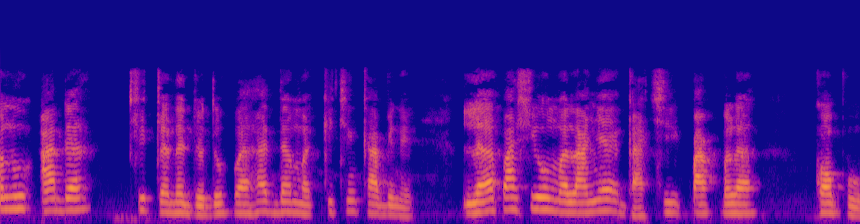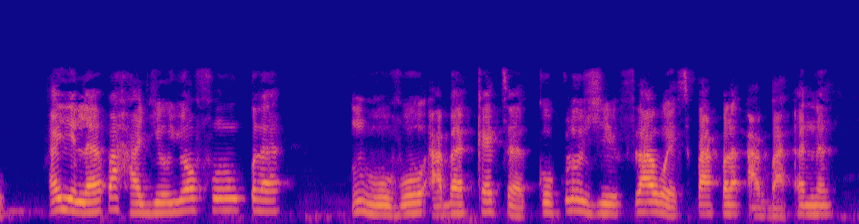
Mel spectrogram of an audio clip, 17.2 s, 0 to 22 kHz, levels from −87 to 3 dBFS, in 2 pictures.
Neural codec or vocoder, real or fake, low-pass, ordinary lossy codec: codec, 16 kHz, 4 kbps, FreqCodec, smaller model; fake; 7.2 kHz; MP3, 48 kbps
